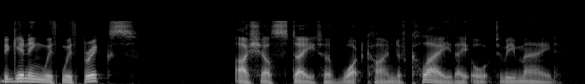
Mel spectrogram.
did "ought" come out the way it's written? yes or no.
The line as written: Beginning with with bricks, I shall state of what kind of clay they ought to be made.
yes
